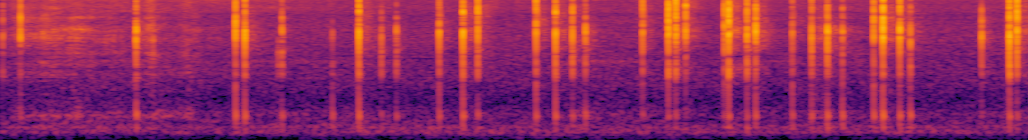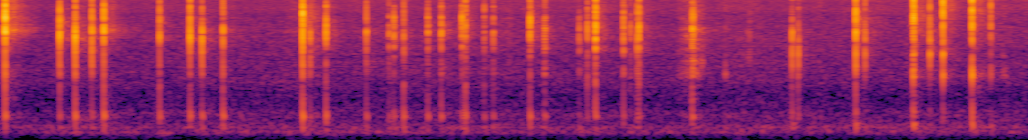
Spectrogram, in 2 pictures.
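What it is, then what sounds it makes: Wooden paddle hairbrush. Long purple nails tap quickly on the wooden back and handle of a small, solid wooden paddle hairbrush with wooden pins. The result is a rapid, irregular run of sharp, dry, bright clicks that die away almost instantly over a faint, steady hiss.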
